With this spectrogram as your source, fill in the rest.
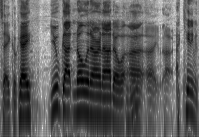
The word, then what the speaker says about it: Arenado: okay, you've got Nolan Arenado. I can't even say his name. Or Arenado. You got it right.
